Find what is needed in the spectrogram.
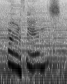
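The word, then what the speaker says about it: Hearthian: history well Hearth hear however it's home earthin and it kind of rhymes with Earth if you say it like that so some boots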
